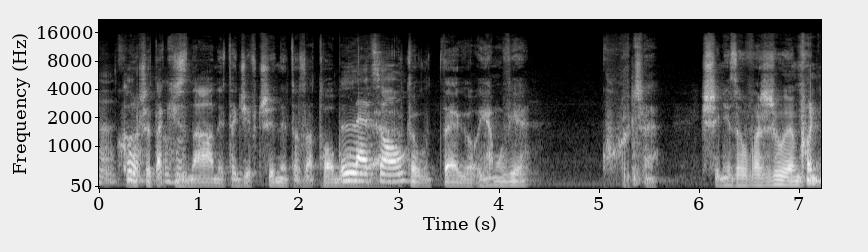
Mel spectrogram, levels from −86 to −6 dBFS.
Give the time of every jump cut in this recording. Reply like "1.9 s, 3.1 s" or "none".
none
